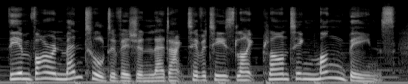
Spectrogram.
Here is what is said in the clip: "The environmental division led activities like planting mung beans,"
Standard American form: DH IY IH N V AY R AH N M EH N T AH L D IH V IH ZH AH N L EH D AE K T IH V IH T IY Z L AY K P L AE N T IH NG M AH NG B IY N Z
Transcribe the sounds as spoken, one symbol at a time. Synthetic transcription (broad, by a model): DH IY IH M V AY R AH N M EH N T AH L D IH V IH ZH AH N L EH D AE K T IH V IH T IY Z L AY K P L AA N T IH NG M AH NG B IY N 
